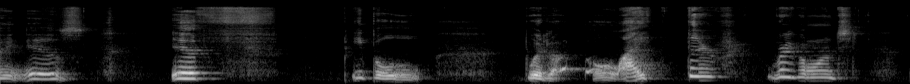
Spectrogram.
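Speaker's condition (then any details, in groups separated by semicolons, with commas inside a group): Cerebral palsy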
